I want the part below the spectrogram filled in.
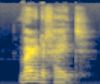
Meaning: dignity, honour
- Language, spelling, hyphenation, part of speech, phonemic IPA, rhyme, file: Dutch, waardigheid, waar‧dig‧heid, noun, /ˈʋaːr.dəxˌɦɛi̯t/, -aːrdəxɦɛi̯t, Nl-waardigheid.ogg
